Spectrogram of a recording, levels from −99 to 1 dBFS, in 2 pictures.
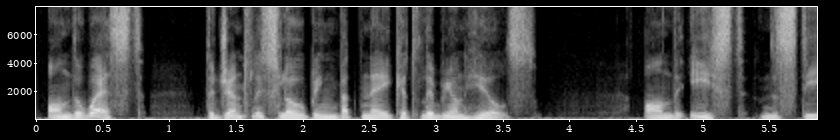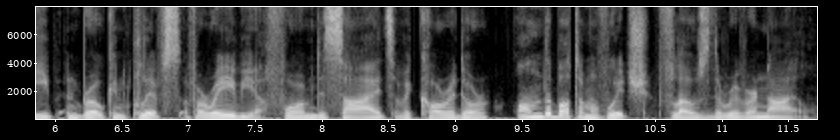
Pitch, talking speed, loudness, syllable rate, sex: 145 Hz, 180 wpm, -20 LUFS, 4.7 syllables/s, male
